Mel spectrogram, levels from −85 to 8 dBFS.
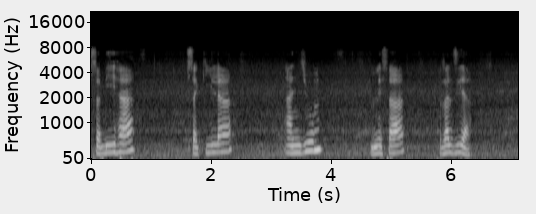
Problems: constant background noise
